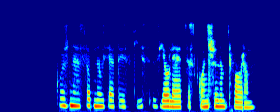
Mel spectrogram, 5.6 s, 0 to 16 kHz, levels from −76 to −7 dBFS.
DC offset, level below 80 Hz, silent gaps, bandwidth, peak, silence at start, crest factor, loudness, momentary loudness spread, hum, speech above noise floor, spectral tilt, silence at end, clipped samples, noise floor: under 0.1%; -68 dBFS; none; 7.4 kHz; -10 dBFS; 1.2 s; 18 dB; -26 LUFS; 19 LU; none; 56 dB; -6.5 dB/octave; 0.55 s; under 0.1%; -81 dBFS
